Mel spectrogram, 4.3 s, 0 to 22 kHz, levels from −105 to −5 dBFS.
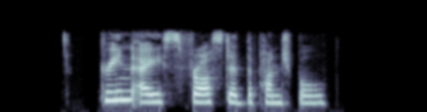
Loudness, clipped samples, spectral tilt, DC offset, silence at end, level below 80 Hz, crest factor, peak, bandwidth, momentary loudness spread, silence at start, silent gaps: -19 LUFS; under 0.1%; -1 dB/octave; under 0.1%; 1.05 s; -72 dBFS; 20 dB; -2 dBFS; 8.2 kHz; 11 LU; 1 s; none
